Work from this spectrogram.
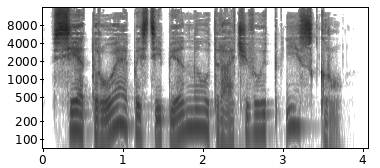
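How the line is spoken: Ominous whisper, meaningful pause. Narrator (Russian): зловещим шепотом поведал Джанира и многозначительно умолк

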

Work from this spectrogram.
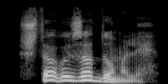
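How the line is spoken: Low voice. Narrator (Russian): вполголоса обратился к Линь Юнь полковник Сюй

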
